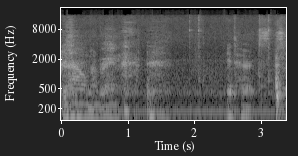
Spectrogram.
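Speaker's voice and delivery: soft mock pained groan; fading pained murmur. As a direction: let the pain fade to a murmur.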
